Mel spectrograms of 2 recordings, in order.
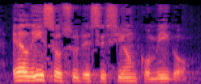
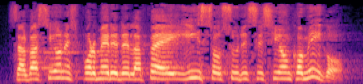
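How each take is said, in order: First: Said in the usual way. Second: Louder, higher, digging in on the point; mock believer loudly defending his convert; insistent defensive protest. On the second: Believer loudly insisting to the preacher, mock defensive.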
